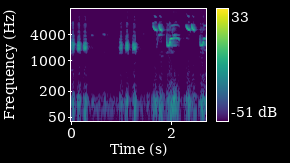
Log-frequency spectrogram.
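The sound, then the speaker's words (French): Birds chirping in gardens and forests at the end of winter: a quick triple of bright, high notes, a pause, then another triple, followed by busier overlapping tweets and trills from more than one bird, fairly loud with no talking. “Dès la fin de l'hiver, on entend à nouveau les oiseaux dans nos jardins et nos forêts.”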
